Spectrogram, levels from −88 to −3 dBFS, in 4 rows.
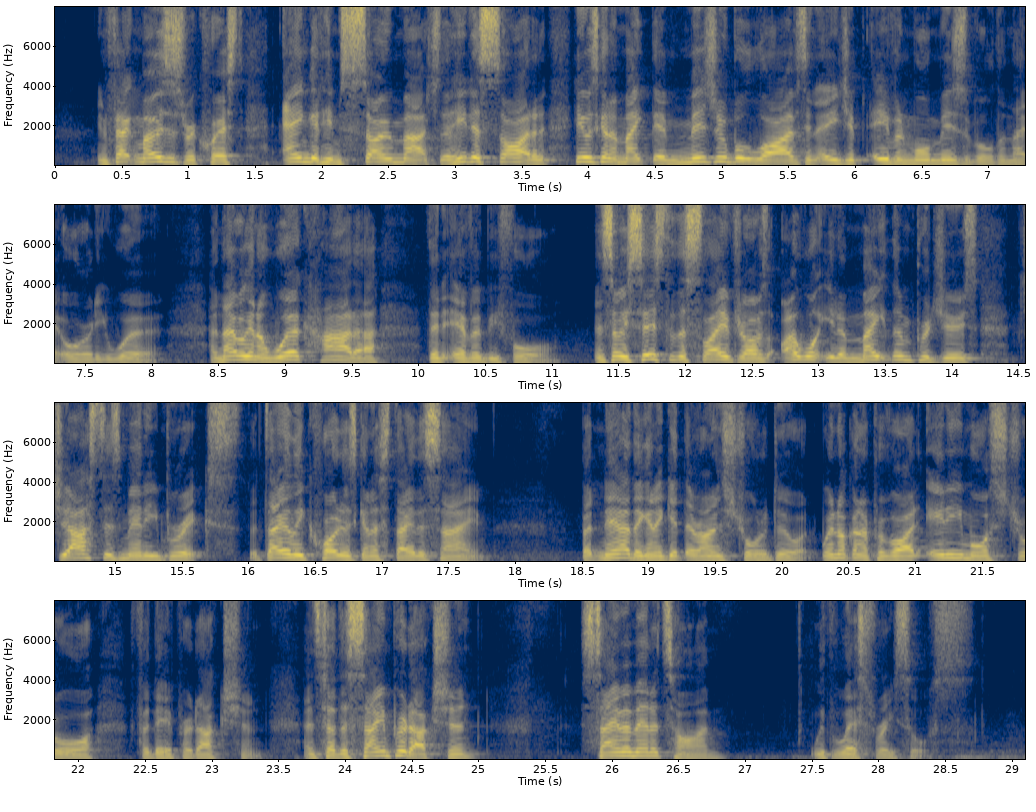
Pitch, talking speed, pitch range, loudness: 155 Hz, 210 wpm, 140-180 Hz, -21 LUFS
